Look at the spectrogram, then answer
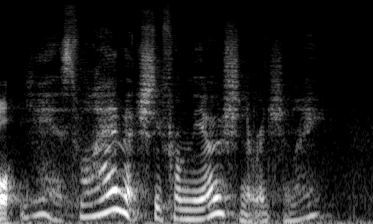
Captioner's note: none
